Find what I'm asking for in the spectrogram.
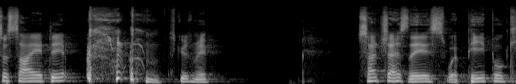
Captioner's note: coughs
